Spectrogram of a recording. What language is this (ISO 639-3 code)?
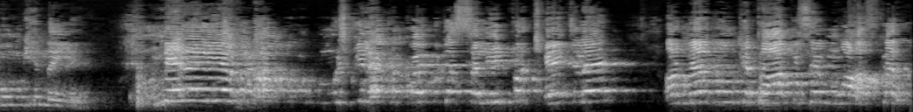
urd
